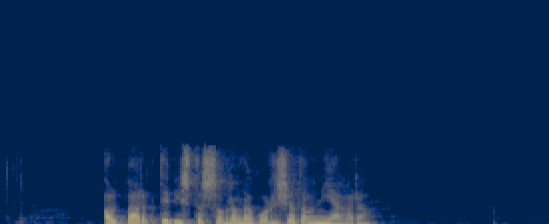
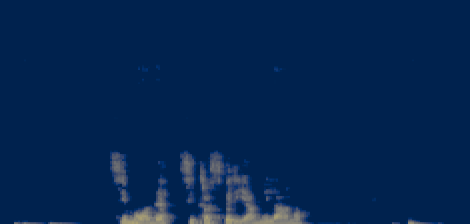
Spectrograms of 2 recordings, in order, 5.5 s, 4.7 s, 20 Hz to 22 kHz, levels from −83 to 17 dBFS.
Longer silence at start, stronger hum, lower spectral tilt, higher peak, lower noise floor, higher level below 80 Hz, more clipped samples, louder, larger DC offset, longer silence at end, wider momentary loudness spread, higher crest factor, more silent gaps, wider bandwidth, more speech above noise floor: first, 1.05 s vs 0.15 s; neither; about the same, -6 dB/octave vs -6.5 dB/octave; about the same, -4 dBFS vs -6 dBFS; first, -79 dBFS vs -74 dBFS; second, -66 dBFS vs -46 dBFS; neither; about the same, -21 LUFS vs -23 LUFS; neither; first, 1.8 s vs 0.45 s; second, 8 LU vs 17 LU; about the same, 20 dB vs 18 dB; second, none vs 0.92-0.98 s, 3.78-3.85 s, 4.02-4.06 s; about the same, 8 kHz vs 7.4 kHz; first, 59 dB vs 52 dB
